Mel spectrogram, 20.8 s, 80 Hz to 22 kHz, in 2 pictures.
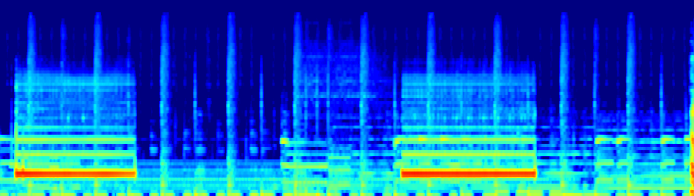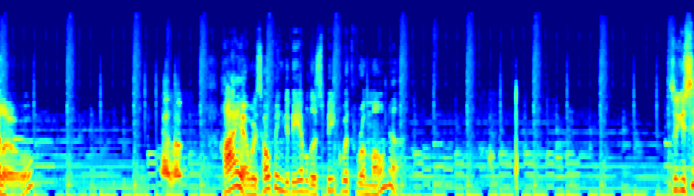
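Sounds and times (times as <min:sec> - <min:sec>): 
phone line ringing: 0:00.0 - 0:02.1, 0:05.9 - 0:08.1
soft rhythmic music bed: 0:00.0 - 0:20.8
speech: 0:10.4 - 0:11.0, 0:13.8 - 0:16.6, 0:20.5 - 0:20.8.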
